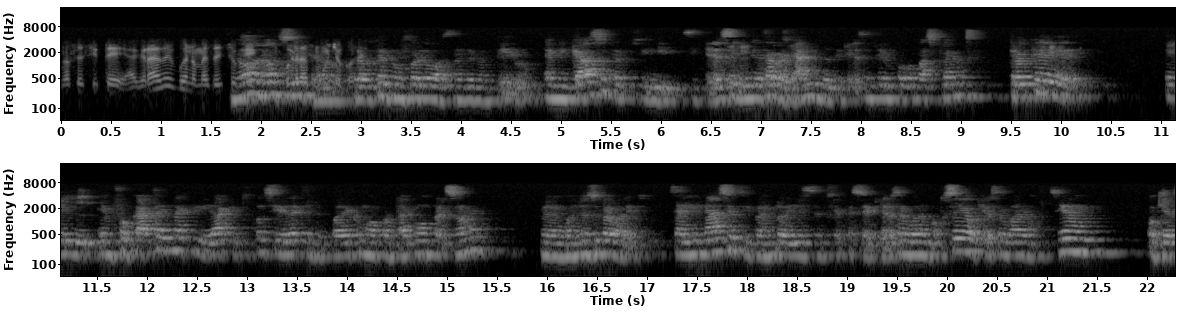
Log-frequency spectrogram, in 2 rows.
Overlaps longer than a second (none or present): present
